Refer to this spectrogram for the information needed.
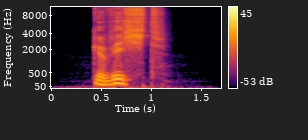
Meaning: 1. weight 2. importance
- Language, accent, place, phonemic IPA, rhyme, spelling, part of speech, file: German, Germany, Berlin, /ɡəˈvɪçt/, -ɪçt, Gewicht, noun, De-Gewicht.ogg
